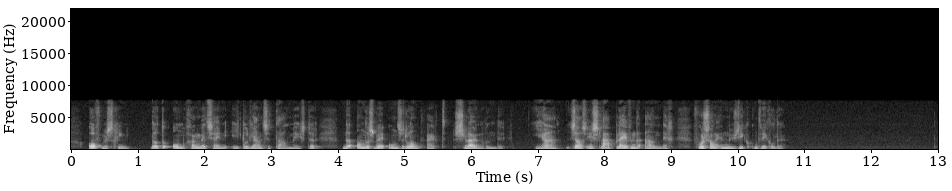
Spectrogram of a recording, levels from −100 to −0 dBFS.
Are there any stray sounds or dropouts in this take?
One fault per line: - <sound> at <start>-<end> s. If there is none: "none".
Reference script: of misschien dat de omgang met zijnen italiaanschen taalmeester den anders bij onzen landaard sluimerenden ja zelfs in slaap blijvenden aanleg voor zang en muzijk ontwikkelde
none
